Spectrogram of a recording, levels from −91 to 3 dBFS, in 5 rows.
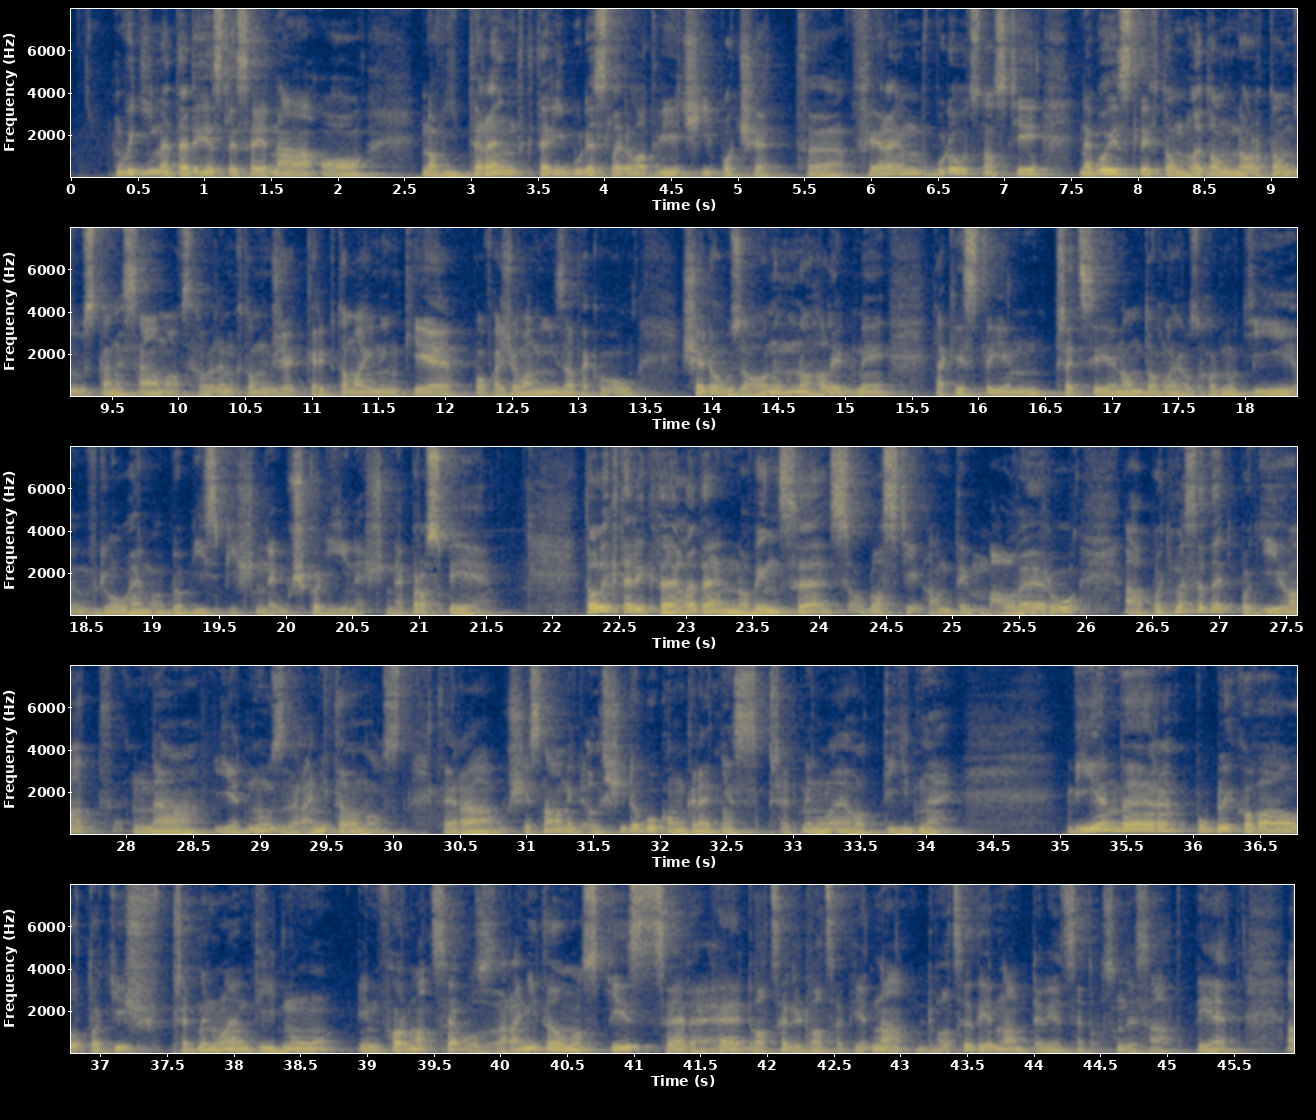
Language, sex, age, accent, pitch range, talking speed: Czech, male, 40-59, native, 95-115 Hz, 115 wpm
